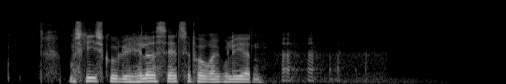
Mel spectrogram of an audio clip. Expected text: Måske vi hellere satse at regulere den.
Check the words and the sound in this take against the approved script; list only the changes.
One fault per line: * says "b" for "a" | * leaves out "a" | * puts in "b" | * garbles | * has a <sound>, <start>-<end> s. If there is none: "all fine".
* puts in "skulle"
* puts in "på"
* has a laugh, 2.8-3.7 s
